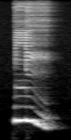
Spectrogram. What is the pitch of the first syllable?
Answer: falling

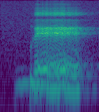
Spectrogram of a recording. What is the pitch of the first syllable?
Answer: falling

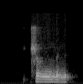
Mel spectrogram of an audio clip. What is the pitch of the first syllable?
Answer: high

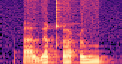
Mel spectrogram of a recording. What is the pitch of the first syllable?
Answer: low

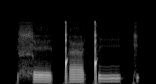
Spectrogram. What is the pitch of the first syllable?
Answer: low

